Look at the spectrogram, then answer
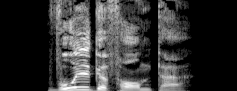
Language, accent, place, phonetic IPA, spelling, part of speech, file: German, Germany, Berlin, [ˈvoːlɡəˌfɔʁmtɐ], wohlgeformter, adjective, De-wohlgeformter.ogg
- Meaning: 1. comparative degree of wohlgeformt 2. inflection of wohlgeformt: strong/mixed nominative masculine singular 3. inflection of wohlgeformt: strong genitive/dative feminine singular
